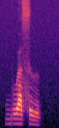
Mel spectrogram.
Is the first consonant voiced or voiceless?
voiced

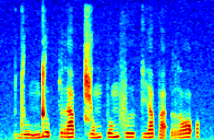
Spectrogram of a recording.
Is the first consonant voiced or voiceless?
voiced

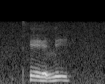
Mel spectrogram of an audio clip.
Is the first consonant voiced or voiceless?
voiceless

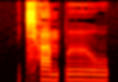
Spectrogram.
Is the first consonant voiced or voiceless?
voiceless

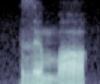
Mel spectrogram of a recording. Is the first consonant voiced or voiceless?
voiced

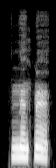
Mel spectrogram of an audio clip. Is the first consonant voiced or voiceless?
voiced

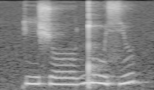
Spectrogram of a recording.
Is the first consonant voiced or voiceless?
voiceless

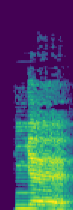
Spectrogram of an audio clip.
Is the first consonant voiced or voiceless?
voiced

